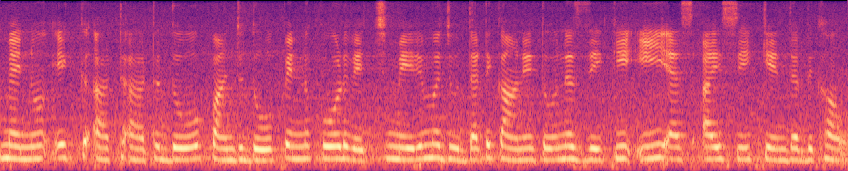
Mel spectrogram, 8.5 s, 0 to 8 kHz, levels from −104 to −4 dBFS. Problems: background sounds at intervals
